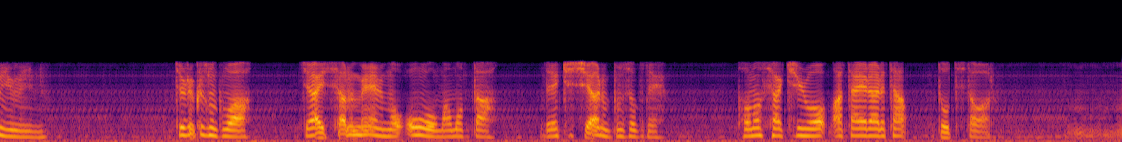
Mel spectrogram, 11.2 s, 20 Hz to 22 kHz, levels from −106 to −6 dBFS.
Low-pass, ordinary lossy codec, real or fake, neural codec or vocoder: 3.6 kHz; none; fake; autoencoder, 22.05 kHz, a latent of 192 numbers a frame, VITS, trained on many speakers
